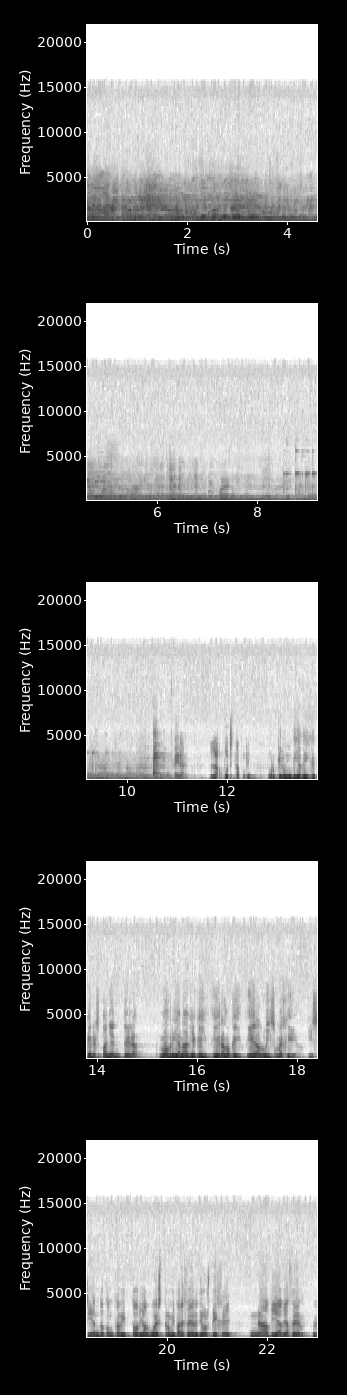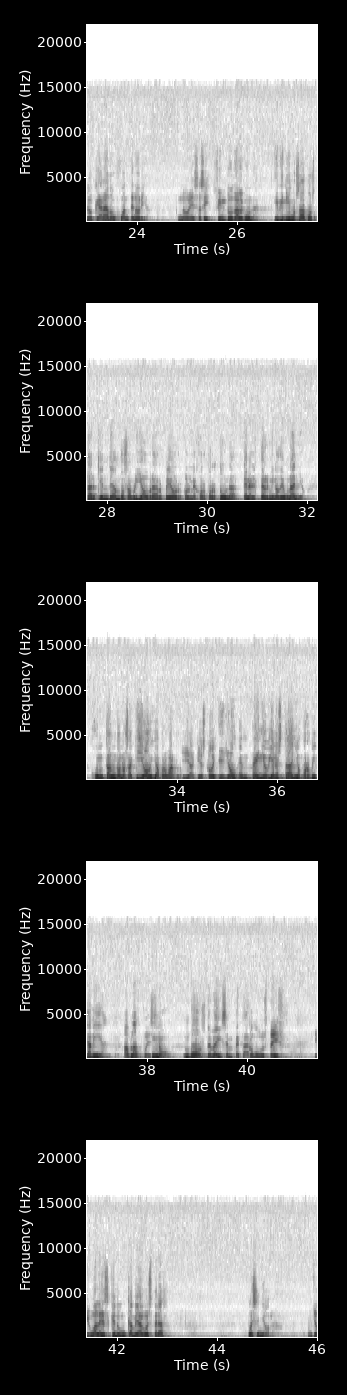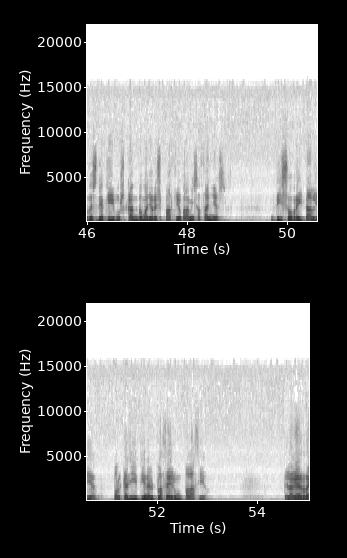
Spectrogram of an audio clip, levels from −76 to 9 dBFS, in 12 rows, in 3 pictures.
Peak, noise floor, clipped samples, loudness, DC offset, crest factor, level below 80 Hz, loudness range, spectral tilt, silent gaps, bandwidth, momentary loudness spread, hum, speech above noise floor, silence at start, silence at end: -2 dBFS; -49 dBFS; under 0.1%; -17 LUFS; under 0.1%; 16 dB; -58 dBFS; 11 LU; -7 dB/octave; none; 16 kHz; 15 LU; none; 33 dB; 0 s; 0 s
